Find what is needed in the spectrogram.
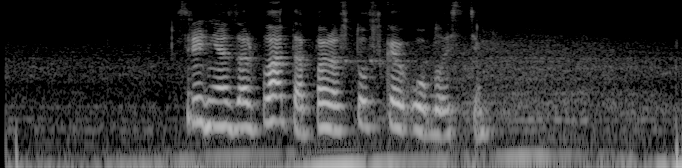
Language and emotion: Russian, neutral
